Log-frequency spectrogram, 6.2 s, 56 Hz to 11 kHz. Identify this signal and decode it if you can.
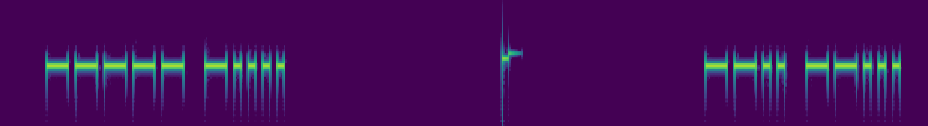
Morse code, heard as a keyed tone, about 25 wpm, 700 Hz. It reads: 06 Z7
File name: Two Letter-Number Combinations - 25wpm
